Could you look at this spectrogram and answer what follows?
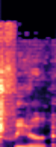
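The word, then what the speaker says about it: Feyr: That's F-E-Y-R, but it's pronounced Fear, and it's also all about fear.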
